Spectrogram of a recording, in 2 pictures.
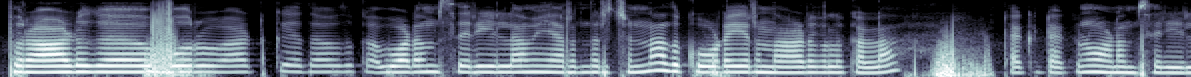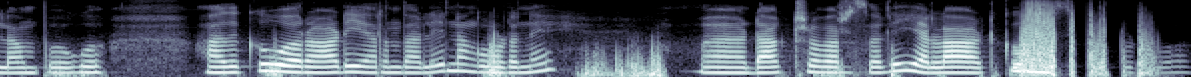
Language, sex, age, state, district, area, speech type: Tamil, female, 18-30, Tamil Nadu, Coimbatore, rural, spontaneous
